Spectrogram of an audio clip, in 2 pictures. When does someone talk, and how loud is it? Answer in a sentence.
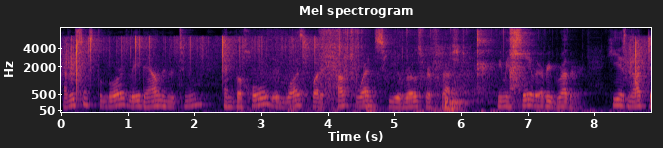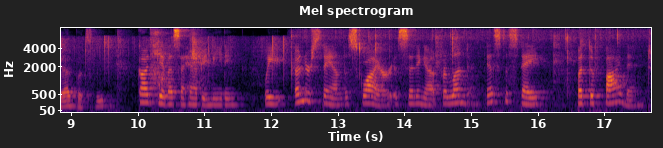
You can hear the talking from 0.0 to 17.6 s, at a steady volume.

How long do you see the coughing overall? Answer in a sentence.
You can hear the coughing for 2 seconds altogether.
